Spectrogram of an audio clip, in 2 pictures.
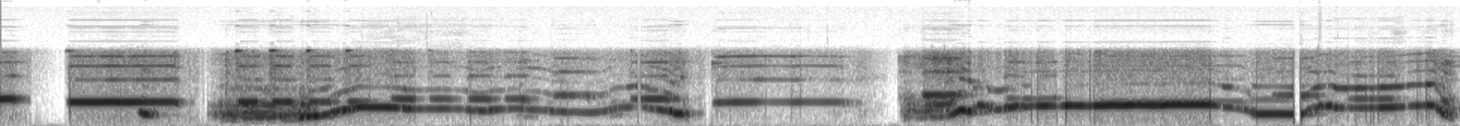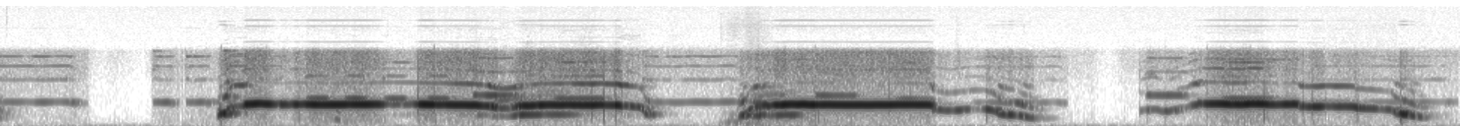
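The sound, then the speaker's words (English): A dog howls along with a recorder playing a simple tune, its long wavering howls rising and falling in several loud bursts with short pauses between them. No one speaks. “Is it possible that your dog is providing commentary on the songs you're playing?”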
